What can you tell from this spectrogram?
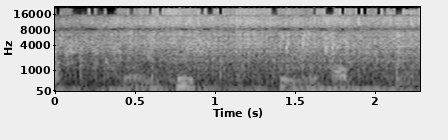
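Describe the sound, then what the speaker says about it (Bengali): Eggplant and vegetables frying lightly in a pan give a steady, loud sizzle, while a person talks over it. "হালকা হালকা করে ভেজে নিচ্ছি দেখবে বেগুন মাংস নাই তো"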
